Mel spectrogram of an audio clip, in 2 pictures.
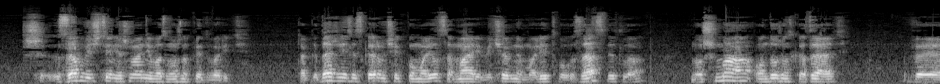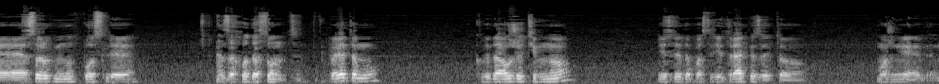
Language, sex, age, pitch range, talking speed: Russian, male, 20-39, 125-155 Hz, 120 wpm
